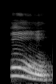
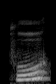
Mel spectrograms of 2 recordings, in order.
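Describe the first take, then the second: First: The syllable is said with a falling fourth tone. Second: The syllable is said with a rising second tone. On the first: The speaker calls it wrong. "원래 성조대로 한번 읽어볼게요" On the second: The speaker calls it right. "아마 올라가는 음이 더 편할 거예요"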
